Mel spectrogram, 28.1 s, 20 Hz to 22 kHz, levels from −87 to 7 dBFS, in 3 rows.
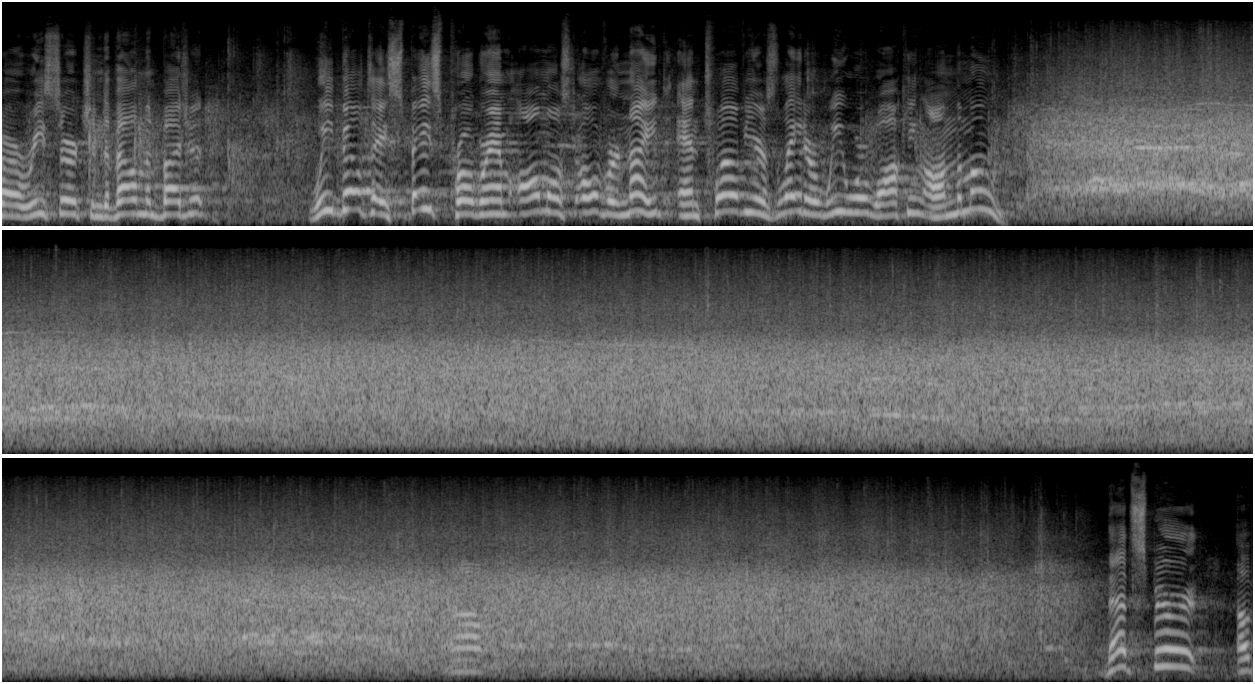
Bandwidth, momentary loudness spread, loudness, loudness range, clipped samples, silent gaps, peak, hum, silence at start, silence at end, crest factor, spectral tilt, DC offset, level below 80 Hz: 16 kHz; 6 LU; -25 LUFS; 3 LU; under 0.1%; none; -8 dBFS; none; 0 s; 0 s; 18 dB; -2.5 dB/octave; under 0.1%; -76 dBFS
